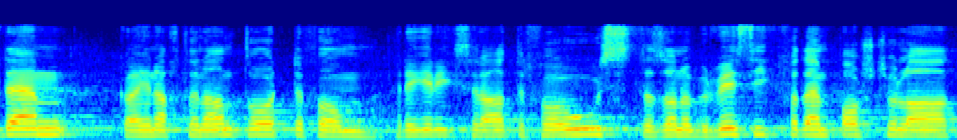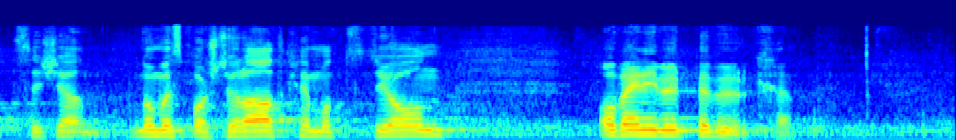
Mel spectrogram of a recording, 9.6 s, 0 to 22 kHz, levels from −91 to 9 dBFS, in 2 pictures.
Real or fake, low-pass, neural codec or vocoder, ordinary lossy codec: real; 9.9 kHz; none; none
